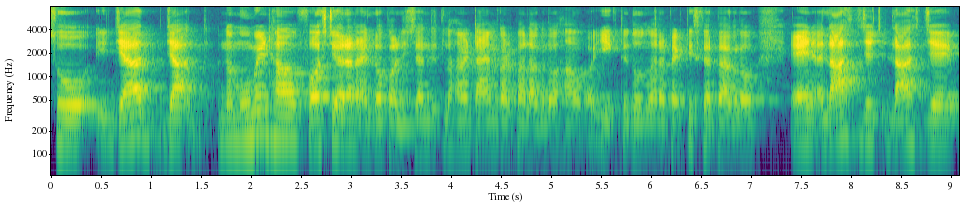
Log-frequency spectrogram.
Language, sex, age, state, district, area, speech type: Goan Konkani, male, 18-30, Goa, Tiswadi, rural, spontaneous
